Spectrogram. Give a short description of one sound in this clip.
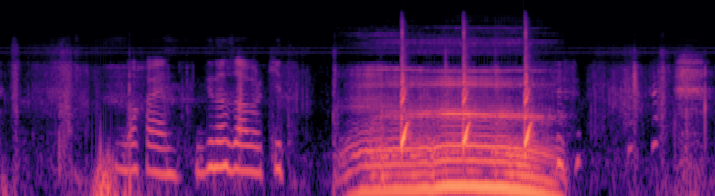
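A man talks with animation close by.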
